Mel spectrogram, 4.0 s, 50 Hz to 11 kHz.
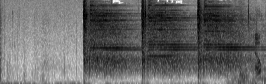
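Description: Three 9mm pistol shots from an HK P30SK, a little under a second apart, each followed by the ringing clang of a steel target being hit. The pistol cycles the uncoated steel-case ammunition without sticking.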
